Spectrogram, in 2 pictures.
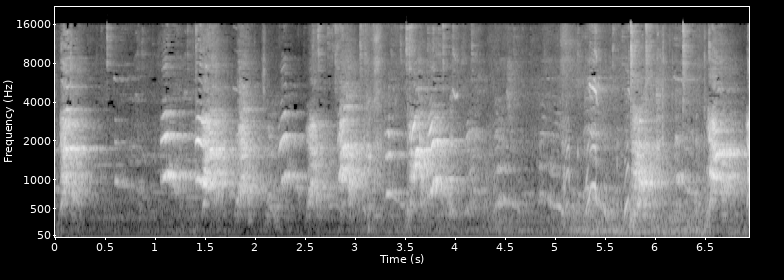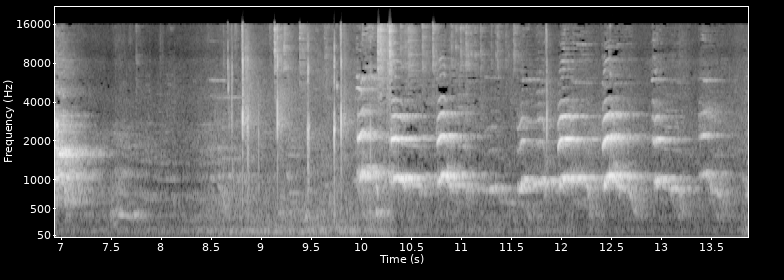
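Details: A 2.5-month-old female German Shepherd puppy, sired by an imported father, gives a run of high, yelping barks, repeated in quick bursts.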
